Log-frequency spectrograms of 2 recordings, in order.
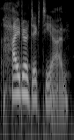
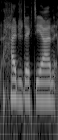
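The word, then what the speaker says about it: Hydrodictyon: it up and it's actually called hydrodiction I think I'm pronouncing that right Hydro is water diction is nut so water net and of course I'm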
